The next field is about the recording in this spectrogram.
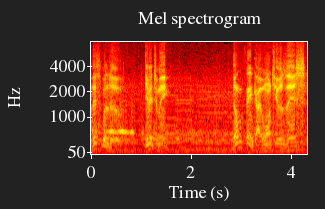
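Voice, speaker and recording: A menacing, curt crook. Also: male voice, fairly low pitch, lively intonation, measured pace, very noisy. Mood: cold menace. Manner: curt, threatening. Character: menacing, cold male armed crook demanding treasure. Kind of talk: old-time detective drama acting. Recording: dull vintage soundtrack, music behind.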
